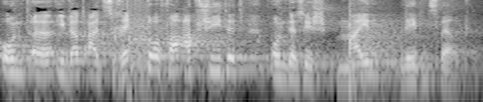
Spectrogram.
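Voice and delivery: loud, high-pitched boasting as the proud ego; a smug self-made man shouting his life's work; self-righteous boast. Acted. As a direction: crow about your own achievements, full volume. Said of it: "das selbstherrlich ist und das sagt".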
